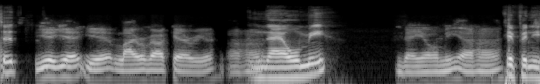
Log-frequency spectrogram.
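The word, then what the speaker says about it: Lyra Valkyria: ladder match we have Chelsea Green uh uh lra valkyria is that how you pronounce it yeah yeah yeah Lyra valkaria uhhuh Naomi Naomi uhhuh Tiffany Strat Zoe Stark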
